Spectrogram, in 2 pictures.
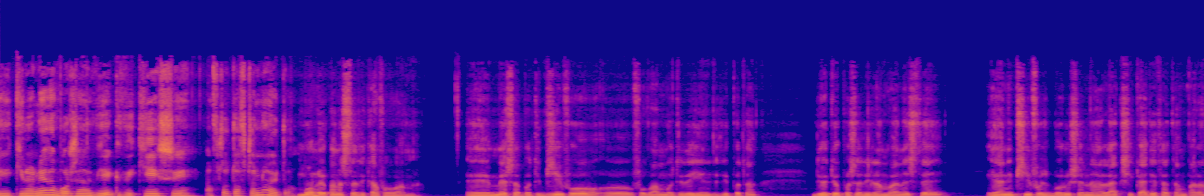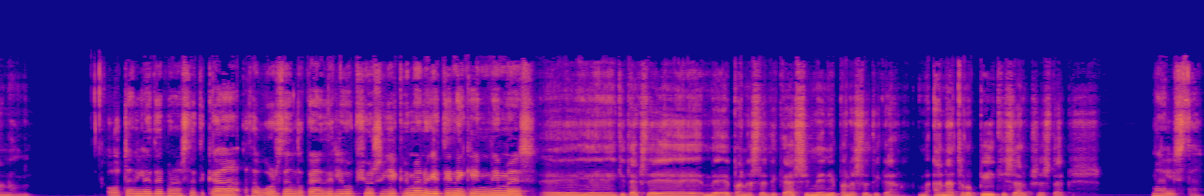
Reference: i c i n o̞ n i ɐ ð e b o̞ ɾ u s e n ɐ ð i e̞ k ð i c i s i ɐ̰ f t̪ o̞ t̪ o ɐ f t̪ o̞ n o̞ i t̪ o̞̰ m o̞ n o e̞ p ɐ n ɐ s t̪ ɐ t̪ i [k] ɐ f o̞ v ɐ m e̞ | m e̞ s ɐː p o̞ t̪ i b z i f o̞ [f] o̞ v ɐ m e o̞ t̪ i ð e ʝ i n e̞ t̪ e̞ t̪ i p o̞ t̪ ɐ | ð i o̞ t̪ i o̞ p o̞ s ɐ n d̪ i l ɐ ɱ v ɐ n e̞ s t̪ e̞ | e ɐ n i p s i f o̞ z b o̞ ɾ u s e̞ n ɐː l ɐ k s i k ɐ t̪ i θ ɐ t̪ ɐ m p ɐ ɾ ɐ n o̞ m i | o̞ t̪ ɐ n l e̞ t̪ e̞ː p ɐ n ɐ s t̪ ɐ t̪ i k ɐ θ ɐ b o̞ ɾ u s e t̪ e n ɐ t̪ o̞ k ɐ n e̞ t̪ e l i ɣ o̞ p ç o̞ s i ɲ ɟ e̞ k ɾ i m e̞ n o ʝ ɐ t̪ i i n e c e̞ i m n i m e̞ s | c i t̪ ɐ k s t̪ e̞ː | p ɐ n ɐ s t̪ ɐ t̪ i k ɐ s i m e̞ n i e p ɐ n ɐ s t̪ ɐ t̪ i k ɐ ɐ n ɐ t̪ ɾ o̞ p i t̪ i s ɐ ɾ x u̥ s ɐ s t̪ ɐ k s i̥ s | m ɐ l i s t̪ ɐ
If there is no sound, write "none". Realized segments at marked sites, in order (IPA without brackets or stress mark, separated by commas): k, f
